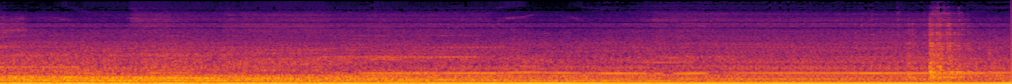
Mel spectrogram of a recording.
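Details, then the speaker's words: Diesel machine after fuel filter replacement, revved with hydraulics stalled (boom up): steady deep drone with even tone, no knocks or hunting; rail pressure looks good, healthy under load. "We'll rev it up and stall the hydraulics out now."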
